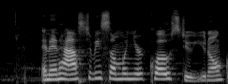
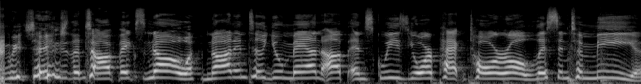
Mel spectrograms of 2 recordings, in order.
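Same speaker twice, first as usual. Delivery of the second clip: louder and higher, laughing bossy refusal; loud insistence; 4 semitones higher, 5 dB louder than usual. Real, not acted. Streamer loudly refusing chat's plea to change topic. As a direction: push back on chat, half laughing.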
